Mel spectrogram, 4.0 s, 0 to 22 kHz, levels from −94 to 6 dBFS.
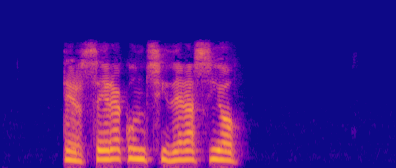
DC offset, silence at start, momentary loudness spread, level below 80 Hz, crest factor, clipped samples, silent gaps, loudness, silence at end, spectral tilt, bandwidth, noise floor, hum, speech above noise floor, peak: under 0.1%; 0.65 s; 4 LU; -60 dBFS; 16 dB; under 0.1%; none; -17 LUFS; 1.6 s; -5.5 dB/octave; 8 kHz; -85 dBFS; 50 Hz at -40 dBFS; 68 dB; -2 dBFS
